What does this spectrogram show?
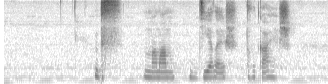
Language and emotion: Russian, neutral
